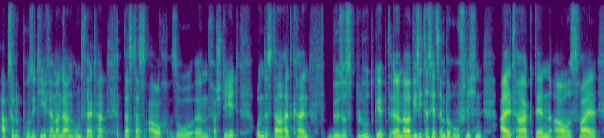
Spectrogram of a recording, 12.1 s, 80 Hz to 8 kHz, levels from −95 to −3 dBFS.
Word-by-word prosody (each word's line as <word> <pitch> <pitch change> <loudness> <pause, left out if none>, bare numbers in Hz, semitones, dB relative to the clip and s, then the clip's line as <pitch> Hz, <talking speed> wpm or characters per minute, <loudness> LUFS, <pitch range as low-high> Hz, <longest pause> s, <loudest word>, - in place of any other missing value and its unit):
absolut 125 -4 -3
positiv, 125 -7 -5
wenn 120 -1 -1
man 120 0 -1
da 115 -1 +5
'n 115 - -4
Umfeld 140 -5 -2
hat, 120 -1 -3 0.3
dass - - -1
das - - -6
auch 105 +2 -2
so, 100 +1 -6
ähm, 100 -1 -4
versteht 125 +5 -4 0.3
und 110 0 -2
es 115 0 -5
da 110 -1 +4
halt - - +2
kein 105 -2 +1 0.3
böses 120 0 -4
Blut 150 +11 -5
gibt. 110 0 -1
Ähm, 110 -1 +3
aber 125 0 +8
wie 130 - +3
sieht 165 +5 -3
das 160 -1 0
jetzt 145 -1 0
im 140 0 +2
beruflichen 135 - -3 0.3
Alltag 110 -1 +5
denn 105 -2 +2
aus? 105 +9 -1
Weil 110 +1 +5
115 Hz, 170 wpm, -24 LUFS, 105-130 Hz, 0.3 s, aber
